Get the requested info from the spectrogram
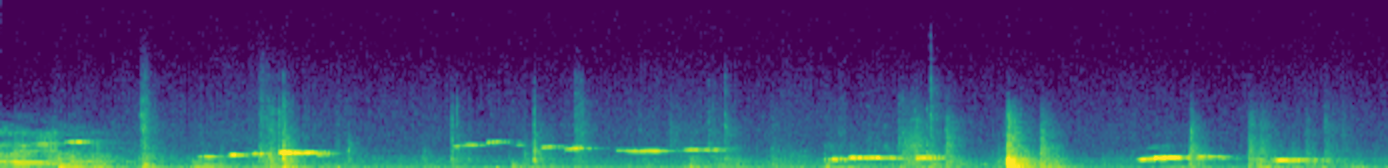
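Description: A person whistling a wandering tune in short notes that slide up and down, with scattered knocks and clicks, the loudest a sharp knock about three-quarters of the way through.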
